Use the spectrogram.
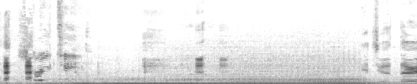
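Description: A car pulls hard in third gear, its engine droning loudly up close in one long rising pull while a person talks over it.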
